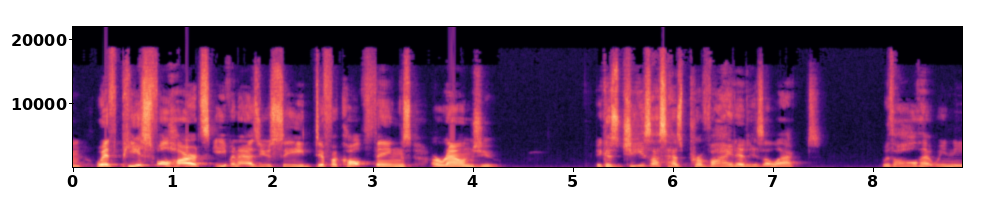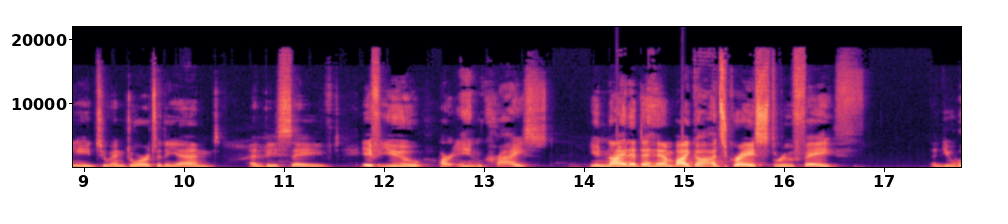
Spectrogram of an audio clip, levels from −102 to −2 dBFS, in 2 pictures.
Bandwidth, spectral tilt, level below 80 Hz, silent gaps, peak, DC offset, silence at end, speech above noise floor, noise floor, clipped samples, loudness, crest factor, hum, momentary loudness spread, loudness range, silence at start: 19 kHz; -2.5 dB/octave; -68 dBFS; none; 0 dBFS; under 0.1%; 0 s; 52 dB; -70 dBFS; under 0.1%; -17 LUFS; 18 dB; none; 16 LU; 8 LU; 0 s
